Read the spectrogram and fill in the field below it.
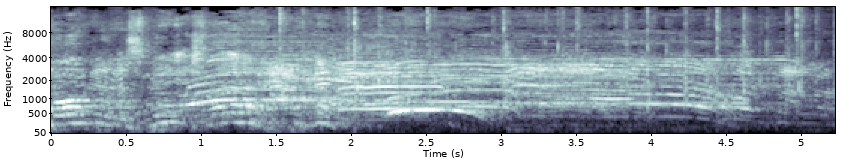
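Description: A group of men sings loudly together.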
